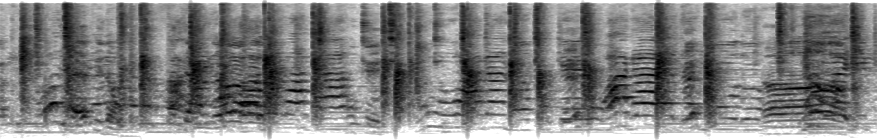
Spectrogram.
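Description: Rhythmic hand clapping by a small group, over a strummed acoustic guitar and voices singing along. The claps are the sharpest and loudest sounds, several a second.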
